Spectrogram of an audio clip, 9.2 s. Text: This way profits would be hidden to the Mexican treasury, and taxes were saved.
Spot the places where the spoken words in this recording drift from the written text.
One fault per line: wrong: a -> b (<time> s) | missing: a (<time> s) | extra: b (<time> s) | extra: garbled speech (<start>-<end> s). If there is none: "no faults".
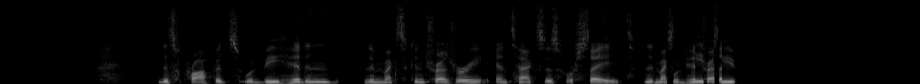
missing: way (1.8 s)
missing: to (3.4 s)
extra: garbled speech (6.4-7.4 s)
